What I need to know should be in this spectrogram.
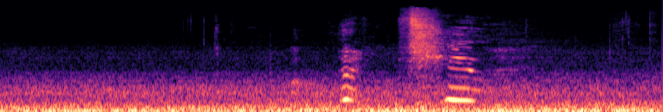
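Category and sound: human body sound, sneeze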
